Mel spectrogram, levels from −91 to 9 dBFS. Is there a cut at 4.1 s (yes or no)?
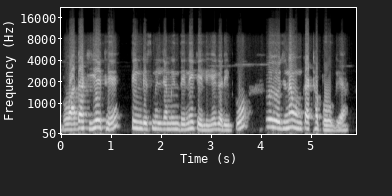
yes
